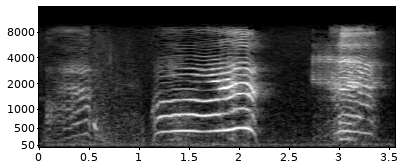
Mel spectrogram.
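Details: A two-month-old swaddled baby boy being calmed by placing him in the side position: three loud, drawn-out infant cries in a quiet room.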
